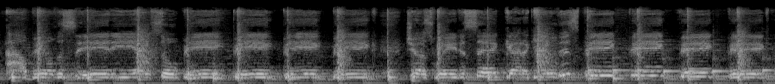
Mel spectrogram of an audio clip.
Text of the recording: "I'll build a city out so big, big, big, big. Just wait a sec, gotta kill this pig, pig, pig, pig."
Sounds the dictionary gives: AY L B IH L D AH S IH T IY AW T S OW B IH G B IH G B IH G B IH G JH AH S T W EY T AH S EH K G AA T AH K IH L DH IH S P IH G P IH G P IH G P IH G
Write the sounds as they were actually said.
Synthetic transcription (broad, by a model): AY L B IH L D AH S IH T IY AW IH S OW B IH G B IH G B IH G B IH G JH AH S T W EY T AH S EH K G AA T AH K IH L DH IH S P IH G P IH G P IH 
